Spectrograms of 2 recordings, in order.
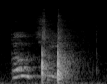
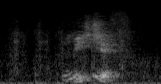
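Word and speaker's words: Beauchief: How are you going to pronounce this then? She's getting nervous. Bo Chief.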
